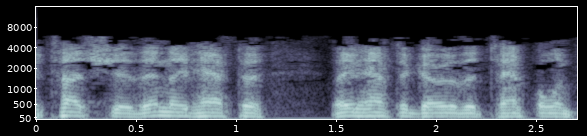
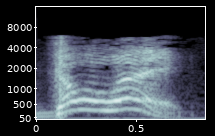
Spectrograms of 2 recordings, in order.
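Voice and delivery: high, loud booming dismissal; mock-imperious shout; Wizard of Oz; 6 dB louder than usual. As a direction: send them away in a big, commanding cry. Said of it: "The Willard of Oz says".

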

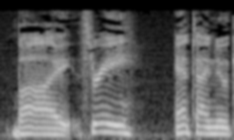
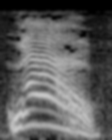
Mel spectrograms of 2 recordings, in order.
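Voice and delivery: amazed; 11 semitones higher than usual. Real, not acted. Reacting to the breach.

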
